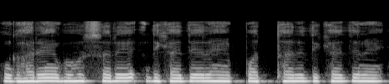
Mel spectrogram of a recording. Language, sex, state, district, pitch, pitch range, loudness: Hindi, male, Jharkhand, Ranchi, 150 Hz, 145-155 Hz, -12 LUFS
